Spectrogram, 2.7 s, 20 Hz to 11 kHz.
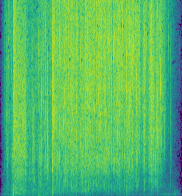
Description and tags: A paper being ripped from a noteblock and then crumbled.
effect, thrash, west, 2010, university, paper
